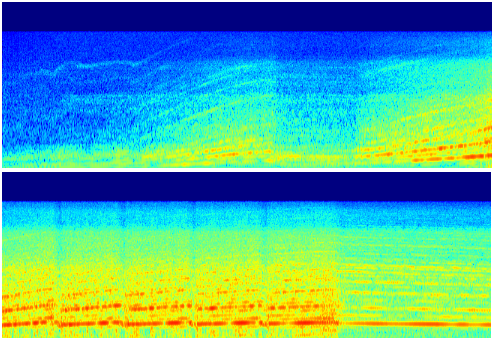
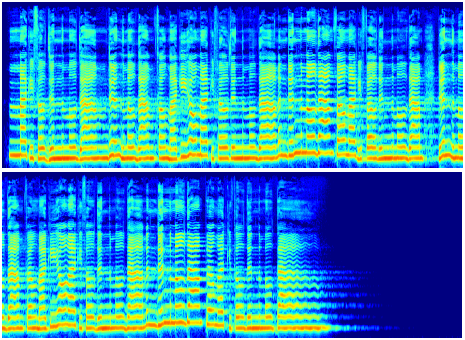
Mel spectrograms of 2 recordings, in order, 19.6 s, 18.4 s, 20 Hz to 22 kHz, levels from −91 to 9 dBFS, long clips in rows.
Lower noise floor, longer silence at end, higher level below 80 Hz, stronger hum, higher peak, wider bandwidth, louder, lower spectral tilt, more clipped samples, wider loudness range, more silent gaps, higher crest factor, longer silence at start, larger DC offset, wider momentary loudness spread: second, -40 dBFS vs -81 dBFS; second, 0 s vs 2.65 s; first, -36 dBFS vs -70 dBFS; neither; about the same, 0 dBFS vs 0 dBFS; second, 11 kHz vs 18 kHz; first, -10 LUFS vs -14 LUFS; first, -5 dB/octave vs -3 dB/octave; neither; first, 17 LU vs 5 LU; neither; about the same, 12 dB vs 14 dB; first, 1.15 s vs 0.15 s; first, 0.5% vs under 0.1%; first, 21 LU vs 5 LU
